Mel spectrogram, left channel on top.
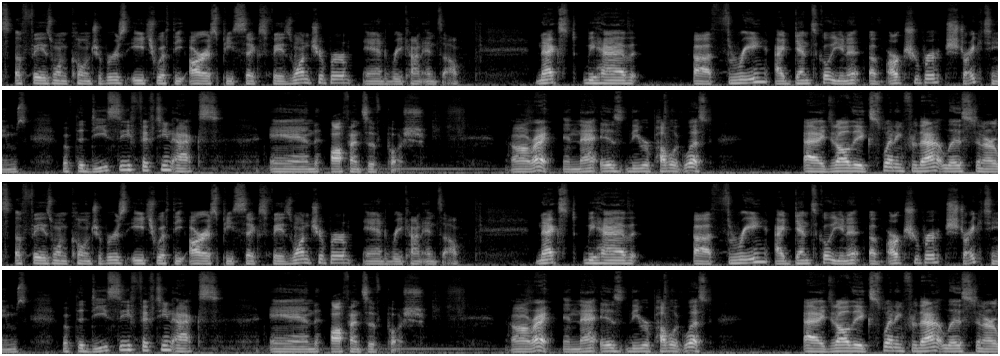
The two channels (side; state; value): both; identical; correlation 1.00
